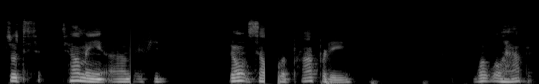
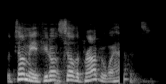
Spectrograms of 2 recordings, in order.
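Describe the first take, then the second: First: Slower, softer question with pauses; the right way, unhurried and soft; slow, calm ask. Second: Fast, clipped-off question, a bit louder; the wrong way, hurried and pushy; rushed, pushy ask. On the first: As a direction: ask gently and give it room. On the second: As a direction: fire the question off too quickly. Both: Shown as a demonstration. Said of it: "You guys see the difference?".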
